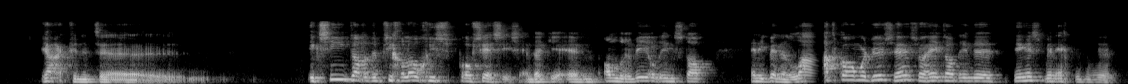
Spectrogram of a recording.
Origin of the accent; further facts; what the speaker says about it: Netherlands; Ja, tuurlijk. Ik ben Nederlander.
